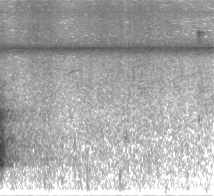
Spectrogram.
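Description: Faint, steady high-pitched insect drone from crickets in the brush, with no other sound standing out.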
